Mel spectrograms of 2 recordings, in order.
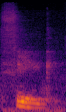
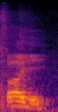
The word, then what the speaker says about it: Feige: The more important thing that we have to talk about is you said Feig. It's Feige.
